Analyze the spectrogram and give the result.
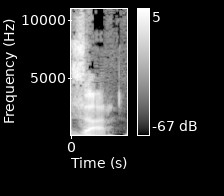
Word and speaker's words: czar: Или «зар» читается.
